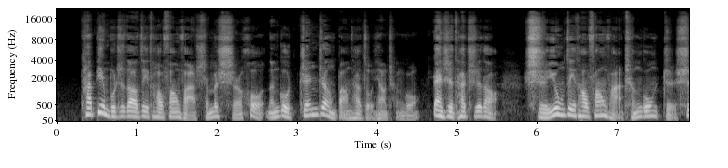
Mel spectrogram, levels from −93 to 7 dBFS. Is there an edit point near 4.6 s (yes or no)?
yes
